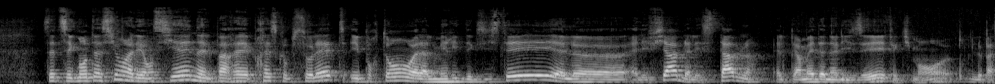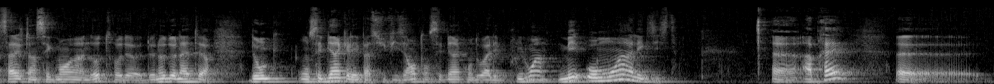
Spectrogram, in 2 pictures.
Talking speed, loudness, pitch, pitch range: 190 wpm, -20 LUFS, 135 Hz, 120-175 Hz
